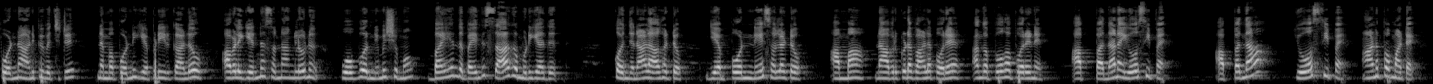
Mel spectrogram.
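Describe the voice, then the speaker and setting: A woman voicing a sharp-tongued middle-aged mother in a cartoon family drama, scolding quickly and insistently as she protects her daughter. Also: sits high, steady tone. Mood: defiant. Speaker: voice actor.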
